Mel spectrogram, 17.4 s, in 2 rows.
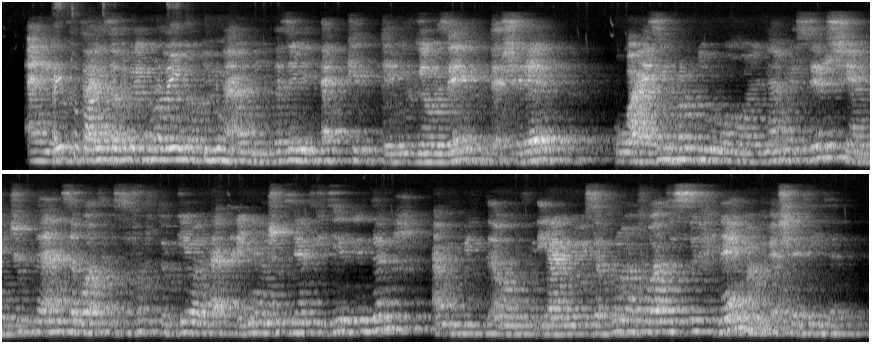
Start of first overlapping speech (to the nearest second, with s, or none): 1 s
